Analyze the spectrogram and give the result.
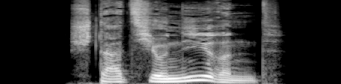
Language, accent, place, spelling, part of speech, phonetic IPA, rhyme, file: German, Germany, Berlin, stationierend, verb, [ʃtat͡si̯oˈniːʁənt], -iːʁənt, De-stationierend.ogg
- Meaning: present participle of stationieren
